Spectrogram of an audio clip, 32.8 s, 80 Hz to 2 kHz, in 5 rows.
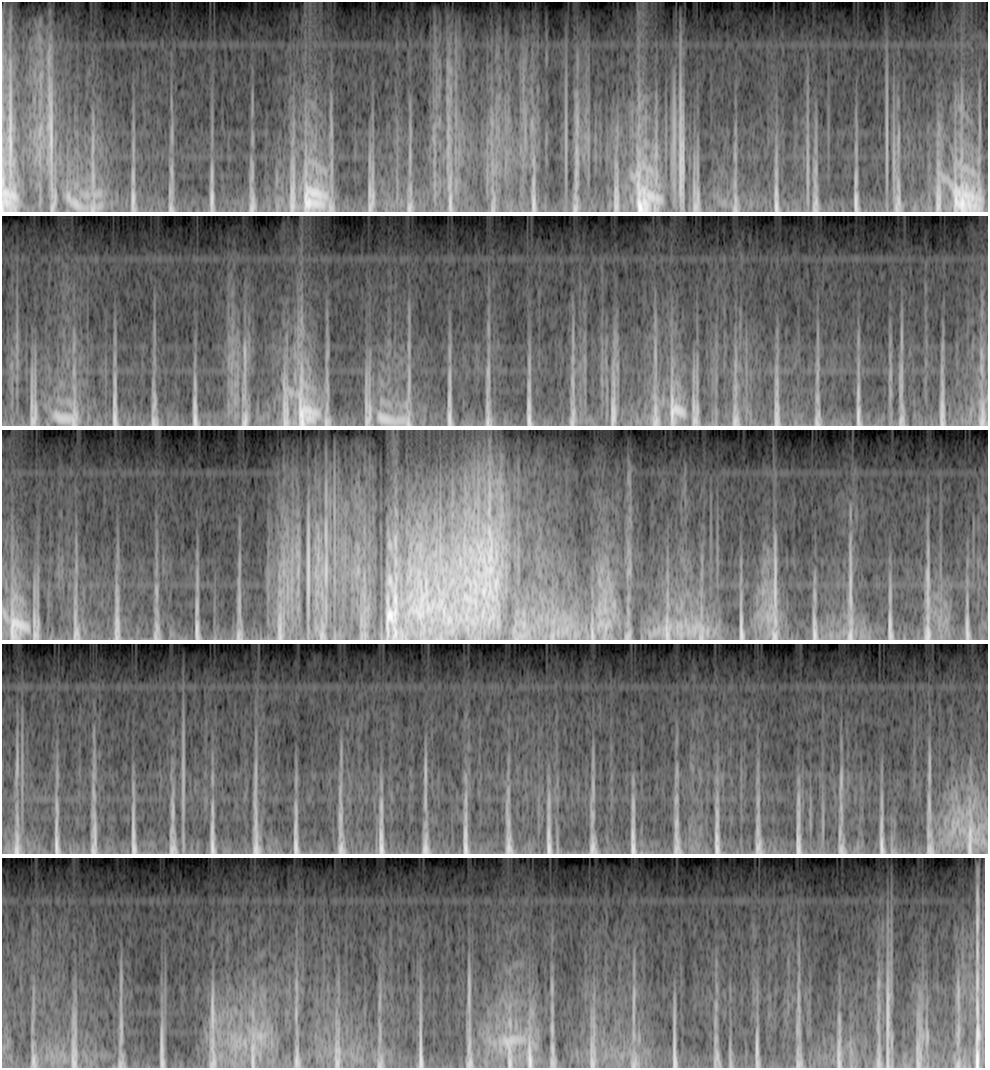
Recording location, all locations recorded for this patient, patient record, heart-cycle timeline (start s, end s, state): aortic valve (AV)
aortic valve (AV)+mitral valve (MV)
#Age: Infant
#Sex: Male
#Height: nan
#Weight: 8.0 kg
#Pregnancy status: False
#Murmur: Absent
#Murmur locations: nan
#Most audible location: nan
#Systolic murmur timing: nan
#Systolic murmur shape: nan
#Systolic murmur grading: nan
#Systolic murmur pitch: nan
#Systolic murmur quality: nan
#Diastolic murmur timing: nan
#Diastolic murmur shape: nan
#Diastolic murmur grading: nan
#Diastolic murmur pitch: nan
#Diastolic murmur quality: nan
#Outcome: Abnormal
#Campaign: 2014 screening campaign
0.00	19.17	unannotated
19.17	19.30	diastole
19.30	19.42	S1
19.42	19.56	systole
19.56	19.62	S2
19.62	19.80	diastole
19.80	19.90	S1
19.90	20.06	systole
20.06	20.16	S2
20.16	20.32	diastole
20.32	20.42	S1
20.42	20.58	systole
20.58	20.66	S2
20.66	20.84	diastole
20.84	20.94	S1
20.94	21.10	systole
21.10	21.20	S2
21.20	21.40	diastole
21.40	21.50	S1
21.50	21.66	systole
21.66	21.76	S2
21.76	21.96	diastole
21.96	22.06	S1
22.06	22.24	systole
22.24	22.32	S2
22.32	22.52	diastole
22.52	22.64	S1
22.64	22.80	systole
22.80	22.88	S2
22.88	23.08	diastole
23.08	23.18	S1
23.18	23.34	systole
23.34	23.44	S2
23.44	23.64	diastole
23.64	23.74	S1
23.74	23.92	systole
23.92	24.02	S2
24.02	24.20	diastole
24.20	24.32	S1
24.32	24.46	systole
24.46	24.56	S2
24.56	24.74	diastole
24.74	24.86	S1
24.86	25.02	systole
25.02	25.10	S2
25.10	25.30	diastole
25.30	25.42	S1
25.42	25.58	systole
25.58	25.66	S2
25.66	25.88	diastole
25.88	26.00	S1
26.00	26.16	systole
26.16	26.26	S2
26.26	26.48	diastole
26.48	26.60	S1
26.60	26.76	systole
26.76	26.86	S2
26.86	27.06	diastole
27.06	27.16	S1
27.16	27.34	systole
27.34	27.44	S2
27.44	27.68	diastole
27.68	27.78	S1
27.78	27.96	systole
27.96	28.04	S2
28.04	28.24	diastole
28.24	28.36	S1
28.36	28.50	systole
28.50	28.60	S2
28.60	28.80	diastole
28.80	28.90	S1
28.90	29.06	systole
29.06	29.16	S2
29.16	29.40	diastole
29.40	32.85	unannotated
